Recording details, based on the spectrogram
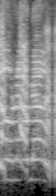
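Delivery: high, fast, frantic panicked no. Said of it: "shaking my head, like".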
